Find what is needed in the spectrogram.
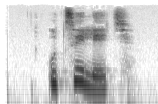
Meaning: to stay whole (intact, unhurt), to survive, to be spared
- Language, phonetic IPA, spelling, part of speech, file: Russian, [ʊt͡sɨˈlʲetʲ], уцелеть, verb, Ru-уцелеть.ogg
